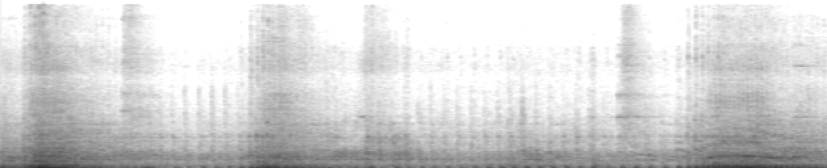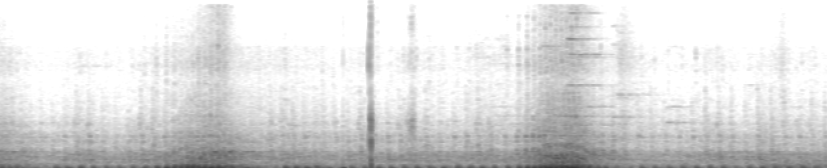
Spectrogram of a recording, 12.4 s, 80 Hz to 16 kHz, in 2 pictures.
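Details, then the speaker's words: Pulsar NS 200 engine after fitting a new modified one-way (starter clutch), previously seized while running: steady, even single-cylinder idle with gentle speed rise and fall, no knocking or former shallow-pump-like noise; normal idle. "করি বুঝতে পারছেন আগের মতো শ্যালোর মতো sound নাই ইনশাআল্লাহ।"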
